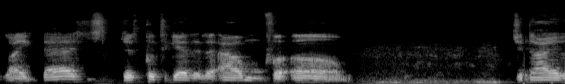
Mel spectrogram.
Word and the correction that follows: Judas: the Black Messiah. Did I say it right? – Judas, the Black Messiah.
